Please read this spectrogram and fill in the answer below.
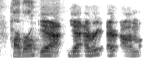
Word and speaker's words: Harbaugh: bear quarterback right name Harbor yeah yeah every um Harbor is how you say it um but uh yeah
